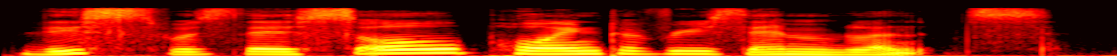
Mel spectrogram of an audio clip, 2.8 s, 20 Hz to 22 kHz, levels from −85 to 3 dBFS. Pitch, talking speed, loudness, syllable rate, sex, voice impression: 200 Hz, 150 wpm, -16 LUFS, 3.9 syllables/s, female, very feminine, middle-aged, slightly thin, slightly tensed, slightly weak, bright, soft, clear, fluent, slightly raspy, slightly cute, intellectual, refreshing, sincere, very calm, very friendly, very reassuring, unique, very elegant, sweet, lively, very kind, slightly modest, slightly light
